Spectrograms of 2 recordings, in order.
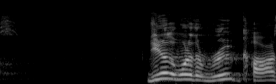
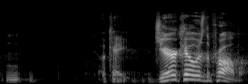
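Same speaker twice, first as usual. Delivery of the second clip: usual speaking voice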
